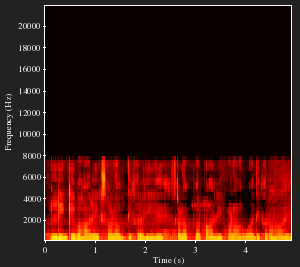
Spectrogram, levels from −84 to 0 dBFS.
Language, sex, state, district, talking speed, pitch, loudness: Hindi, female, Maharashtra, Solapur, 195 wpm, 110 Hz, -31 LUFS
